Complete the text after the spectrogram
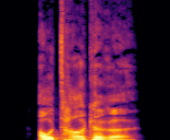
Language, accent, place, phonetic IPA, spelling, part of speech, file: German, Germany, Berlin, [aʊ̯ˈtaʁkəʁə], autarkere, adjective, De-autarkere.ogg
- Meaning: inflection of autark: 1. strong/mixed nominative/accusative feminine singular comparative degree 2. strong nominative/accusative plural comparative degree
